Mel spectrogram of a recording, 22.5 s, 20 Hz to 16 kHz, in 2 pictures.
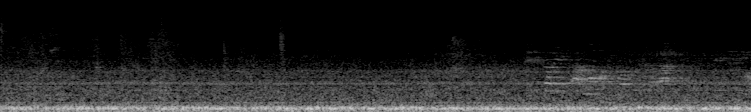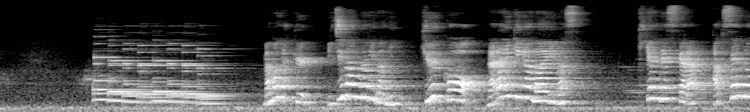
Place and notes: kuramaguchi subway station, kyoto - artificial voices, one ore two passengers
Kyōto-shi, Kyōto-fu, Japan, 31 October, 14:37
